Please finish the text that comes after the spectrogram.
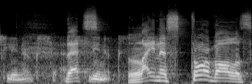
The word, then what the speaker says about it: Linux: audio hello this is leon stormwells and i pronounce linux that's unique linus torval is calling linux linux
